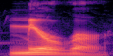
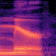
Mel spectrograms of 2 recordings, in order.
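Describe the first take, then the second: First: Two separate R sounds are clearly pronounced. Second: The R sounds merge into one R. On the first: "instead of mirror" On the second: "It just kind of all rolls into one R"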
